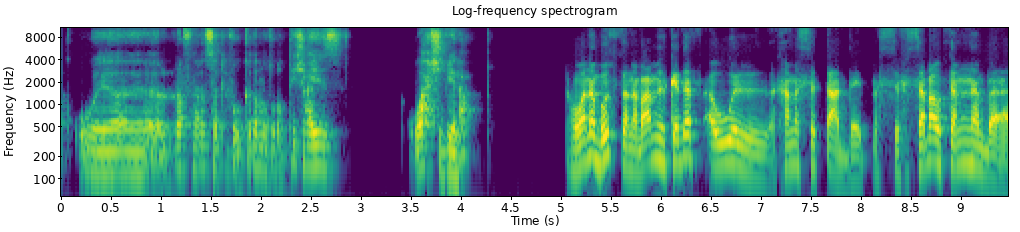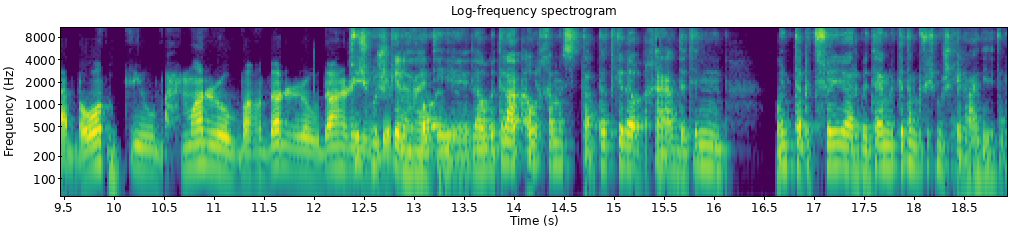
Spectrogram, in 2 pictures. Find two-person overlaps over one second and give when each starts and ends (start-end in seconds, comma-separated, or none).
12.3-13.6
